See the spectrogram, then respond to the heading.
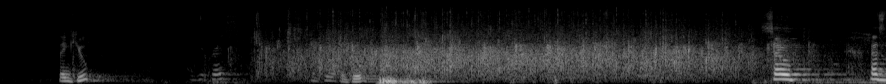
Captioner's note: applause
